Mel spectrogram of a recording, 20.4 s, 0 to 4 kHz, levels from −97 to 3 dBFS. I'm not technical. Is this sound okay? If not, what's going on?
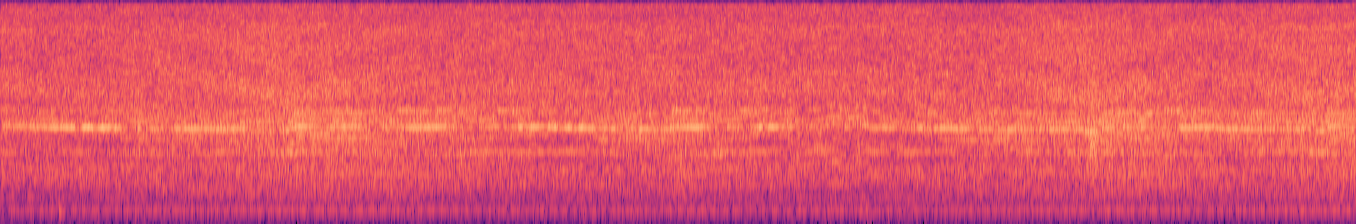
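Yes, this sound is okay: it came through an ordinary phone-style call connection that is working as it should, and the only thing you may notice is that it sounds a little narrow, like a phone line, because that kind of connection carries nothing above about 4 kHz.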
